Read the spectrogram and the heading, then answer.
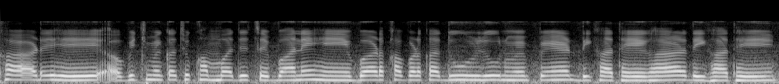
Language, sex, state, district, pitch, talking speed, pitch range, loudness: Chhattisgarhi, female, Chhattisgarh, Bilaspur, 200 Hz, 145 wpm, 190-205 Hz, -10 LUFS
